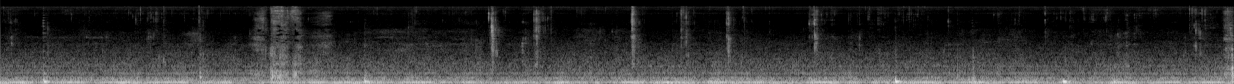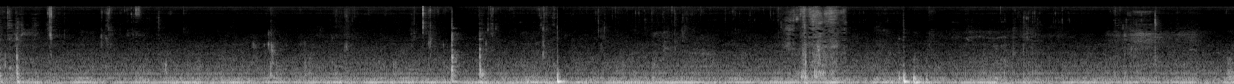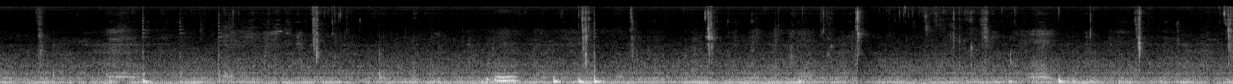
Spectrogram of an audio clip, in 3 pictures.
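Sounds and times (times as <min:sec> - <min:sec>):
steady low hum: 0:00.0 - 0:37.0
chewing and mouth smacking: 0:04.8 - 0:05.6, 0:06.2 - 0:14.2, 0:26.1 - 0:29.0, 0:30.3 - 0:37.0.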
